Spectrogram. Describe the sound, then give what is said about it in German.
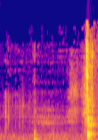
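Two sharp knife chops on a cutting board as a medium-sized onion is chopped into small cubes, spaced almost a second apart, the second a bit louder and crisper, with no talking. “ich habe jetzt hier so eine mittelgroße Zwiebel. Die tun wir jetzt mal eben hacken.”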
